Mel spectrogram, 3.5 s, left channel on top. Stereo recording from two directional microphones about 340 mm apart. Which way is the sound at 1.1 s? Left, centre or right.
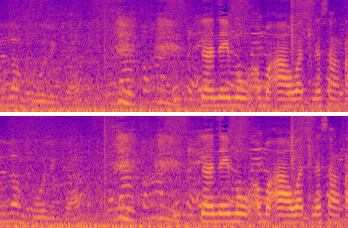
Centre.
